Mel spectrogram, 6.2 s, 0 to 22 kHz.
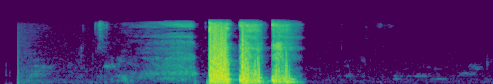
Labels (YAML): expert_labels:
- quality: poor
  cough_type: unknown
  dyspnea: false
  wheezing: false
  stridor: false
  choking: false
  congestion: false
  nothing: true
  diagnosis: healthy cough
  severity: pseudocough/healthy cough
age: 20
gender: female
respiratory_condition: false
fever_muscle_pain: false
status: healthy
